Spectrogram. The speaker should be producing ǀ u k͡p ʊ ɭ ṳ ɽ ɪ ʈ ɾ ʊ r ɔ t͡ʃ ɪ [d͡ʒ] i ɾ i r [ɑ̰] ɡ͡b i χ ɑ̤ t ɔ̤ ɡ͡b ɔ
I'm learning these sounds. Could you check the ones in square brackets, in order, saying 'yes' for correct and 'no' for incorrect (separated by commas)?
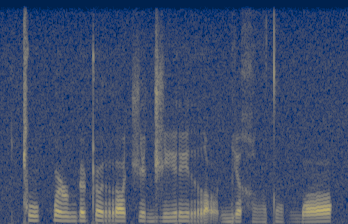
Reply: yes, yes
